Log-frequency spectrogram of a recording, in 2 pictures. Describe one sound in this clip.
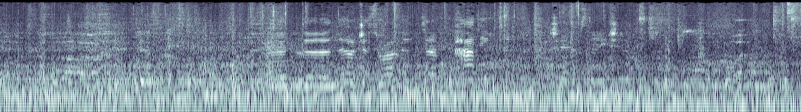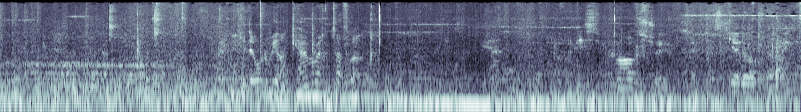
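A train rumbles along and slows to a stop.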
